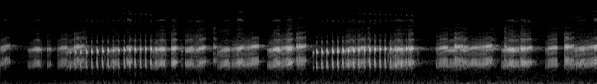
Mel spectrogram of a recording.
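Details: Pacific chorus frogs, breeding chorus on the Olympic Peninsula, Washington: overlapping raspy, pulsed two-part croaks repeated rapidly as males call and females pick out their mates.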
